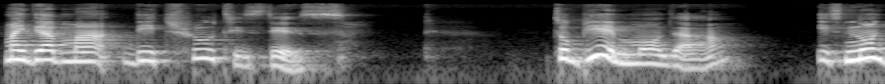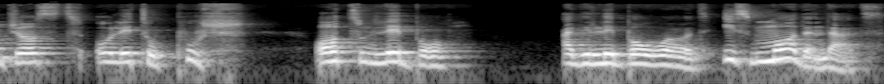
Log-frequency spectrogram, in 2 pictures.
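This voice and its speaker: A woman's voice: mid-range voice, lively intonation, slow, pauses often, mellow. A middle-aged woman, telling a story in an earnest advice vlog and repeating her points for emphasis. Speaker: community advice vlogger.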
